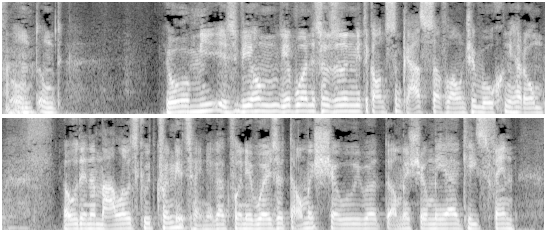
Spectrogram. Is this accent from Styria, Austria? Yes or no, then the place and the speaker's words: yes; Judenburg, Styria, Austria; Ich komme aus Judenburg.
